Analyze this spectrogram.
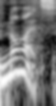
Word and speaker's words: knights: it's fine no uh knights as in knights in shining armor as as the silent k you you got me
